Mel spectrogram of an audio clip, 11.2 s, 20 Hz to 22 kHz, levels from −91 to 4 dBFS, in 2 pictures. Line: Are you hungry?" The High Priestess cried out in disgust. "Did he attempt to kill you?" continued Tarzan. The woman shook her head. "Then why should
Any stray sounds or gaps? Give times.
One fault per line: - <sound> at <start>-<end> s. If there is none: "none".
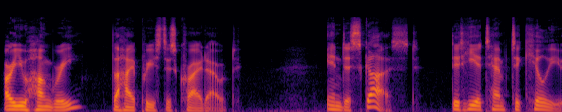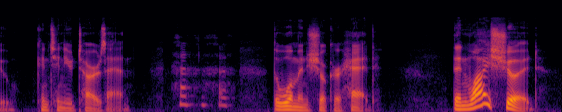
- laugh at 7.3-8.0 s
